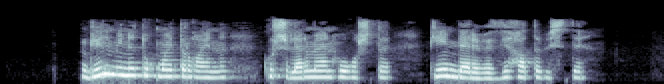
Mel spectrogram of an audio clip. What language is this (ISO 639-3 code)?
bak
